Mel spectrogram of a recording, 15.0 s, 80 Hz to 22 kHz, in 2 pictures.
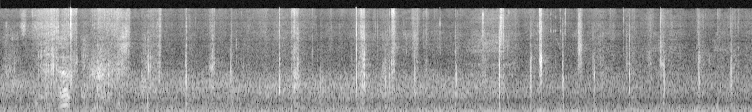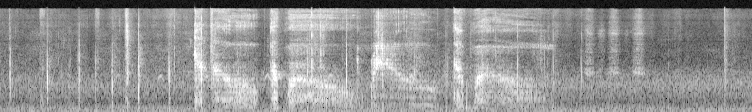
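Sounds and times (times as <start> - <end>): adult footsteps: 0.0 - 15.0
toddler footsteps on asphalt: 0.0 - 15.0.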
